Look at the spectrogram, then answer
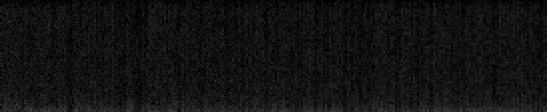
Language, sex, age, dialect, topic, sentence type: Chhattisgarhi, female, 36-40, Central, agriculture, statement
